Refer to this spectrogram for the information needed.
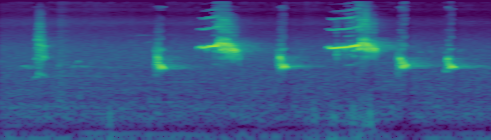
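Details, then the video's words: Magpie-robin in full song: short sharp whistled notes, spaced irregularly, alternating with louder rich warbled phrases that rise and fall, in a quiet setting. "burung murai gacor"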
